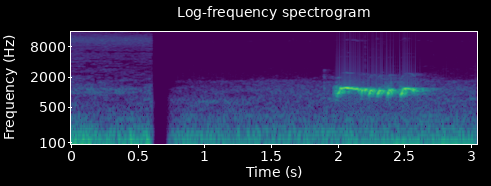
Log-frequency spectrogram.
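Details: Zebra dove training master for pet birds: a brief silent gap, then one clear, fast, bubbling coo phrase of repeated pulsed notes, backed by a low rumble.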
